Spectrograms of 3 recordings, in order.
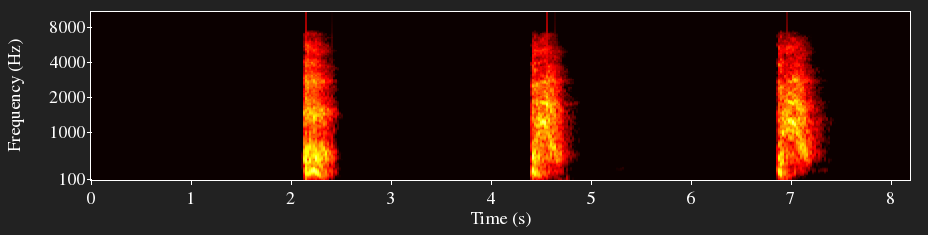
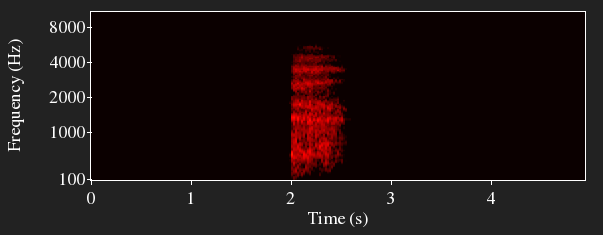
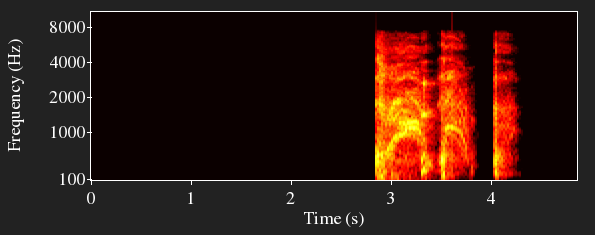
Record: {"three_cough_length": "8.2 s", "three_cough_amplitude": 28361, "three_cough_signal_mean_std_ratio": 0.25, "exhalation_length": "4.9 s", "exhalation_amplitude": 712, "exhalation_signal_mean_std_ratio": 0.26, "cough_length": "4.9 s", "cough_amplitude": 27099, "cough_signal_mean_std_ratio": 0.35, "survey_phase": "beta (2021-08-13 to 2022-03-07)", "age": "45-64", "gender": "Male", "wearing_mask": "No", "symptom_none": true, "smoker_status": "Never smoked", "respiratory_condition_asthma": false, "respiratory_condition_other": false, "recruitment_source": "REACT", "submission_delay": "1 day", "covid_test_result": "Negative", "covid_test_method": "RT-qPCR", "influenza_a_test_result": "Negative", "influenza_b_test_result": "Negative"}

